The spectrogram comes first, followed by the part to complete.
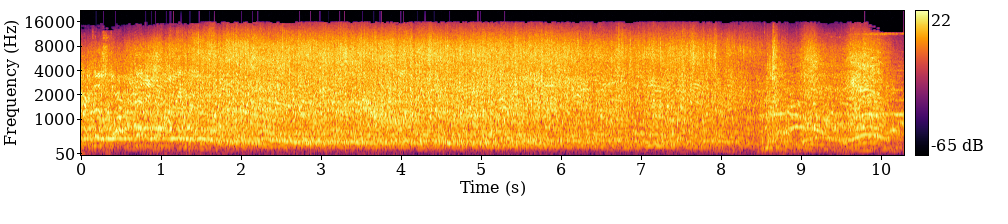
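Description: A pack of NASCAR Cup race cars' V8 engines running at speed past the grandstand, a loud dense engine roar whose pitch falls slowly as the cars pass and pull away. Crowd voices come in near the end.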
